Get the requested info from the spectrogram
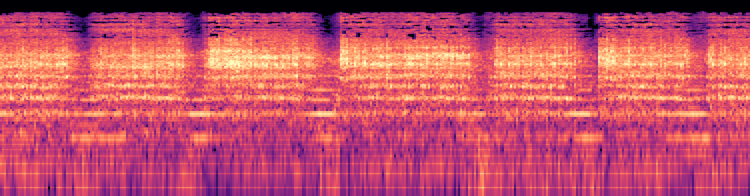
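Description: Wood lathe spinning a large log while a gouge cuts into it: a steady scraping hiss with a ringing tone, broken by short breaks about once a second.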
